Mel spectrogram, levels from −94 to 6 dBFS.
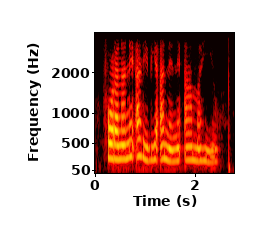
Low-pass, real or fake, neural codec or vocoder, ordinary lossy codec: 3.6 kHz; real; none; none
